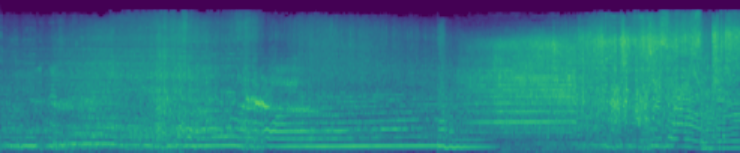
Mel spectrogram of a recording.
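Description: A rally car engine roars loudly as the car speeds past, revving up and down.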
